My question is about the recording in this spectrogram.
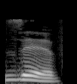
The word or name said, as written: ziv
